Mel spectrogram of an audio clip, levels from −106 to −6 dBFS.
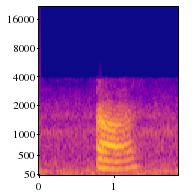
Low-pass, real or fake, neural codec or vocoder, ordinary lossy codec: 7.2 kHz; fake; codec, 24 kHz, 6 kbps, HILCodec; AAC, 16 kbps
